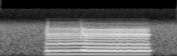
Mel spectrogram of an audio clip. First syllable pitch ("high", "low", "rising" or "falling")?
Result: low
